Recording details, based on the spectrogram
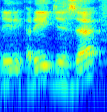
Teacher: menandakan bahwasanya ia bacaan qalqalah, yang dimana dalam melafalkannya harus dipantulkan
